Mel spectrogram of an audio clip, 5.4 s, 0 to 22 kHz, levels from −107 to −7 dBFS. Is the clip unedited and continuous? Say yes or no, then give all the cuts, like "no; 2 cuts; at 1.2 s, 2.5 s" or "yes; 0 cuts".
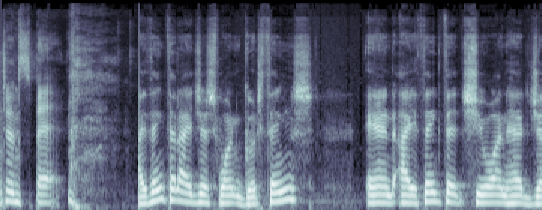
no; 1 cut; at 1.4 s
